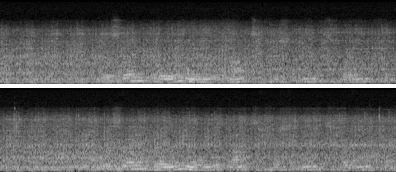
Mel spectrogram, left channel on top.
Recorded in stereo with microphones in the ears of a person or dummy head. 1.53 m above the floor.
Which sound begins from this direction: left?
A man speaking, at 0.9 s.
